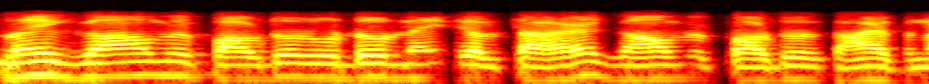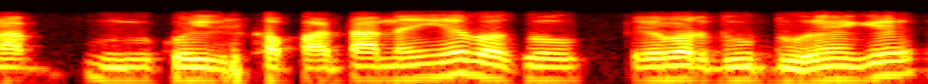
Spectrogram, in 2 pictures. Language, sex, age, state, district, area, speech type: Hindi, male, 60+, Uttar Pradesh, Chandauli, rural, conversation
